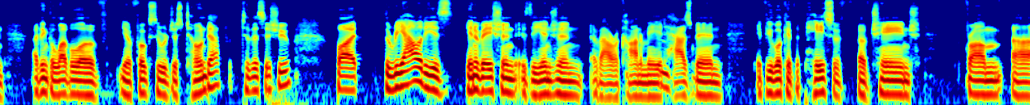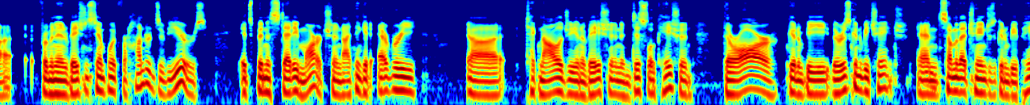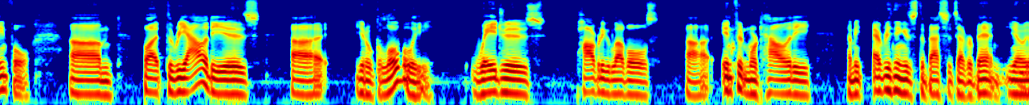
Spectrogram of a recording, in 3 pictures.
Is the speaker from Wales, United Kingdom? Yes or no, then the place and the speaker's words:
yes; Cardiff, Wales, United Kingdom; born there; also born or lived in Pittsburgh; That's where I was born. I was born in Wales, Cardiff, Wales. Little known fact.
